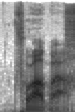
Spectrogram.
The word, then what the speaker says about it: foie gras: Frog raw. Did I say that right? Foie gras. – Foie gras? – Yeah.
